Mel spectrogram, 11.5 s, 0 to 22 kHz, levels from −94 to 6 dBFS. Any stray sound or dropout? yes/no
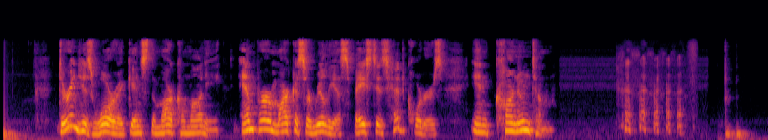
yes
